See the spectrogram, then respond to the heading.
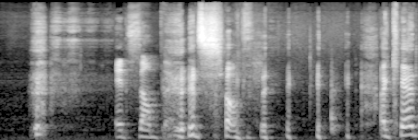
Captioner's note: laughs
